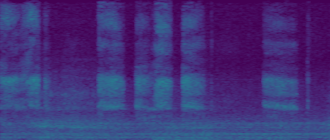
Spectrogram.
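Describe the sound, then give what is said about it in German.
Squeaky, scratchy strokes of a marker writing the word "Symptom" at the top of a board, in short bursts with brief pauses, moderately loud, over a faint steady hum. “Also zuoberst setze ich mal Symptom.”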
